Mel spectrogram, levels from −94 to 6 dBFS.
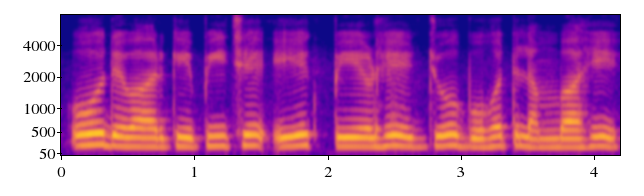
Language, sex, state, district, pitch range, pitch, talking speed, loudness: Hindi, female, Madhya Pradesh, Bhopal, 190-220 Hz, 205 Hz, 155 wpm, -15 LUFS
